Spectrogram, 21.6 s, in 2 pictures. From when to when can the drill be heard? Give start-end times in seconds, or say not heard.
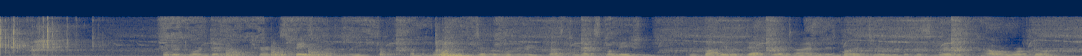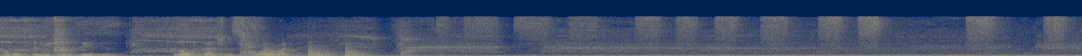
0.1-21.6.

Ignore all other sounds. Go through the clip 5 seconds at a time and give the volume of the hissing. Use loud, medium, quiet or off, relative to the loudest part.
loud, medium, medium, loud, loud.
